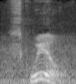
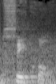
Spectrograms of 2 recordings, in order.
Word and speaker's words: SQL: when I told them SQL they're like no no squeal and I'm like why they said it's one syllable versus two so it's faster until you have to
